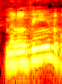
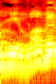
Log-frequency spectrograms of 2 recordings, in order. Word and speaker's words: Melovin: Melovin or Milovin. – Milovin. – Interestingly, we heard both pronunciations from official parties. That is, the American commentators definitely called him Milovin. Whereas the hosts definitely used Melovin, but whatever.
